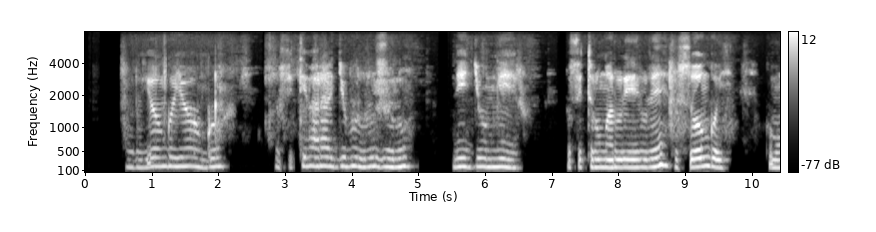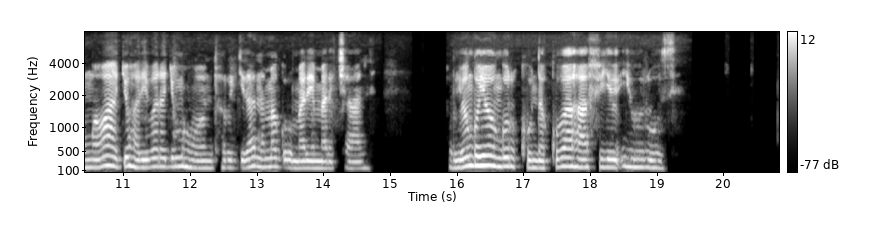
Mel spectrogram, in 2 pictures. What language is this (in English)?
Kinyarwanda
